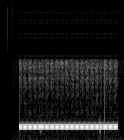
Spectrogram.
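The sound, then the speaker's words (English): A telephone dial tone after a hang-up: one loud, steady mid-pitched hum that drones unbroken for about two seconds, with faint clicks at its start and near its end, then cuts off. “Oh, she hung up.”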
